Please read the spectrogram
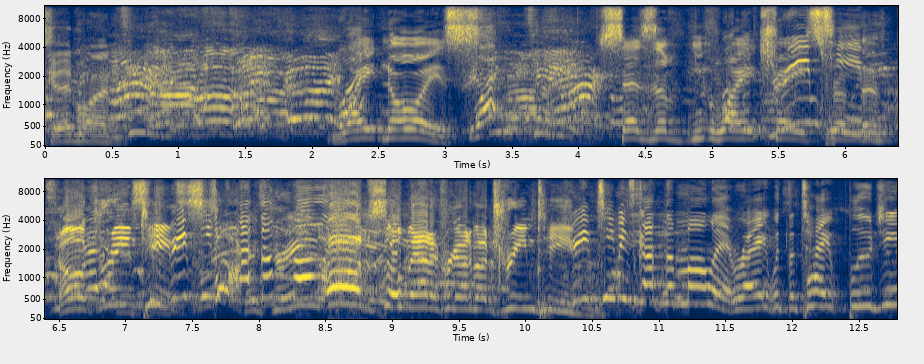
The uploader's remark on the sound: Back at the UCB Theatre in LA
